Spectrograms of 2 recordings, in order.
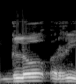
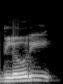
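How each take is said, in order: First: glory split into glo and ri; two separate beats on glory; syllable by syllable. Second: Said in the usual way. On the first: Shown as a demonstration. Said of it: "G L O glow और R Y री". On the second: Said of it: "टू syllable है".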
